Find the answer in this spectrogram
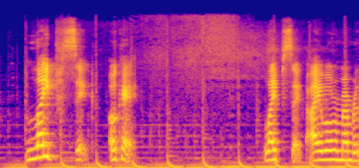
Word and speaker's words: Leipzig: Leipzig, is that how it's pronounced? Leipzig.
